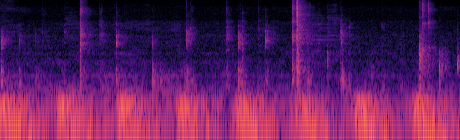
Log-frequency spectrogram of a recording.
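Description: Sharp irregular clicks and taps of needle-nose pliers against a plastic fan-blade hub and its fitting on the motor shaft, over a low, even bass beat about once a second.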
